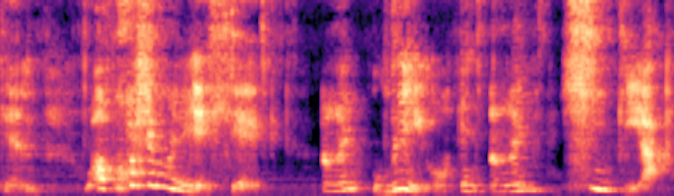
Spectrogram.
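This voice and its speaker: A woman does a cartoonish character voice at an extremely high pitch, with very wide pitch swings. She speaks at a fairly slow pace with a slight echo. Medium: puppet. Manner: excited, chatty.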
